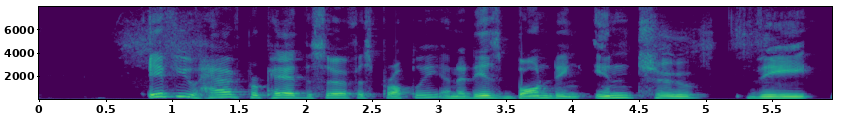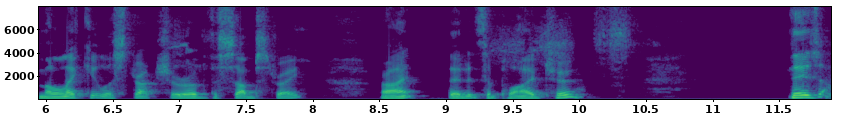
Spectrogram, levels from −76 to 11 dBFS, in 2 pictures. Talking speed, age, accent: 120 wpm, 60-79, Australian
